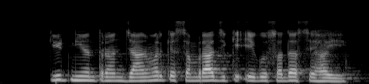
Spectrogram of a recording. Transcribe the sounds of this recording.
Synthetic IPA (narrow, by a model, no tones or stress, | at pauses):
kiːʈnijə̃nt̪ɾənd͡ʒaːnʋəɾkesəmɾaːd͡ʒjkeʔeːɡosəd̪əsjəɦəi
